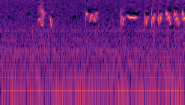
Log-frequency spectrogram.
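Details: High chirps and a brief flat whistle from a wild Australasian bush lark, leading into a rapid jumble of short bright notes; a low steady hum is faintly present.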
